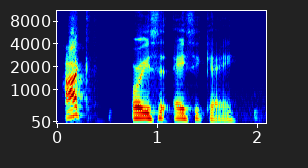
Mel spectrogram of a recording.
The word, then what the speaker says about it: ACK: ACK, or is it ACK? It's ACK, and some people call it ACK, and it's fine, but we prefer ACK. Yes. Okay. So So, go so ahead. Yeah, so ACK is another capability that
